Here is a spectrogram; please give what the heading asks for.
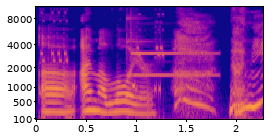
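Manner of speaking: normal talking voice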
